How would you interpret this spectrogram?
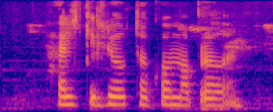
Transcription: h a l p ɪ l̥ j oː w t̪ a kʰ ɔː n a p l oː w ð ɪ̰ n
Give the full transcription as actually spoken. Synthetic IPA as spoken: h ɛ l c ɪ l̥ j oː w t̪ a kʰ ɔː m a p ɾ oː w ð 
